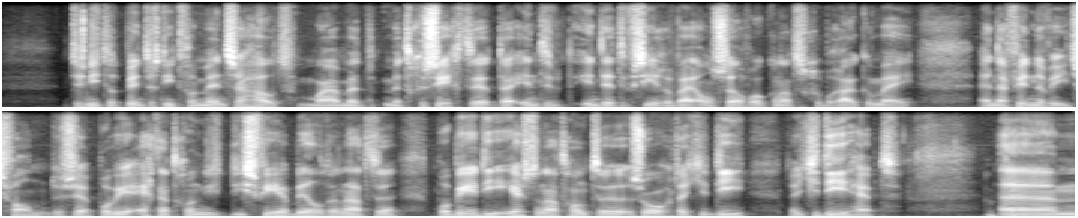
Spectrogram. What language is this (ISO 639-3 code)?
nld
